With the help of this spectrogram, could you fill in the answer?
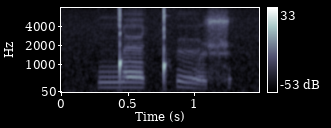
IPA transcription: ŋ͡ǃ ɛ ǃʰ ʏ ʂ

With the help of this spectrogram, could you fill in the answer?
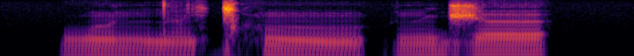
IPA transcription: w ũ n d ə̃ ǀʰ ũ | n d͡ʒ ə

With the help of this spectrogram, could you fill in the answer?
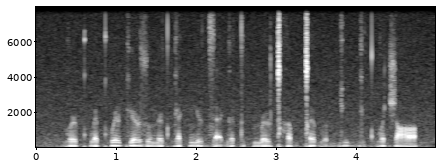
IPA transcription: ɡʷ ə˞ kʷʰ æ kʷʰ ɛ ɭ kʲ ɔ ɭ z u n ə˞ t ɡ æ k ŋ ɪ ɭ d͡z æ̰ ɡ ə t | m ə˞ ɭ ǀʰ ʌ b ǀ ə ɡʷ ɛ̰ b ɡ i b ɡʲ ɔ̰ t ɡʷ ʌ t͡ʃ ɑ

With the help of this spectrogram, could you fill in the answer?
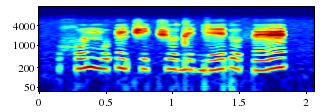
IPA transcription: χʷ e m ʊ ʔ ẽ t͡ʃ e t͡ʃ ʊ d e ɡ e ɗ ʊ θ ɛ̃

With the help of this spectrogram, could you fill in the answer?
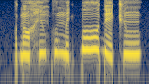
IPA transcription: ɗ ɔ̃˨ h ĩ˧ kʷ ə˧ m e˨ k͡p oː˦ ɗ e˨ t͡ʃ ũ˧

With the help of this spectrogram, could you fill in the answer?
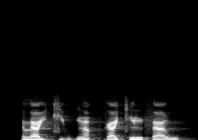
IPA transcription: l a˦ j t͡ɕ j u˧ ɡ ã˦ p̚ k a˦ t͡ɕ ẽ˥˧ n s a˦ w

